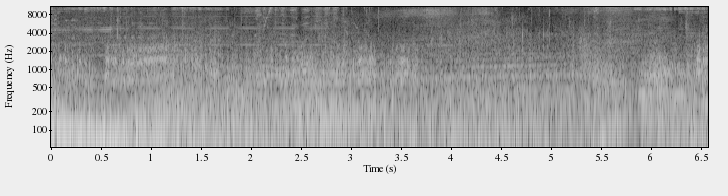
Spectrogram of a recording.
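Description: An energy weapon fires with crackling, buzzing bursts.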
